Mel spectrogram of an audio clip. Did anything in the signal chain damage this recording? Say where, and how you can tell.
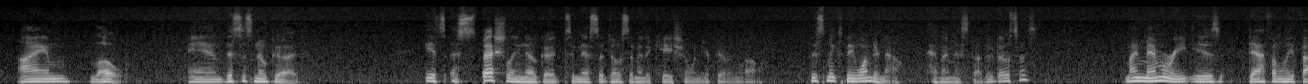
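No, nothing in the signal chain damaged this speech.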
